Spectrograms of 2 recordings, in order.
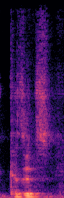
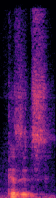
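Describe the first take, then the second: No difference in how they are said.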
